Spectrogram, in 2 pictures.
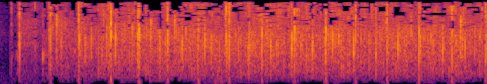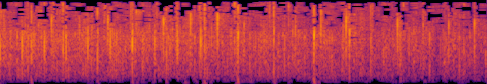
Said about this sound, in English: Moms, stay seated. Everybody else, stand. You might have to put your Bible down, because we are going to give a respectful round of applause to our moms to call them blessed this morning.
